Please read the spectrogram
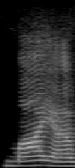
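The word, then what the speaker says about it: Maja: the same as my sister is Maya with a J.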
